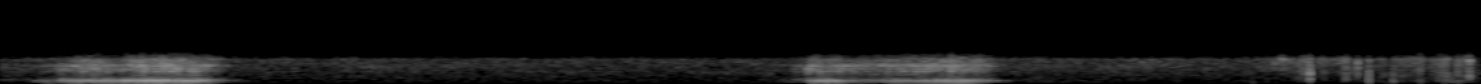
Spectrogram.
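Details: Two loud, rough snoring breaths about three seconds apart in a quiet room from a sleeping person; ordinary snoring.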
